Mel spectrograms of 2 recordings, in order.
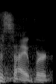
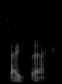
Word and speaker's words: Zeitwerk: We have SiteVerk now, or SiteVec now, if you're at that conference where they had the proper pronunciation, SiteVec.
